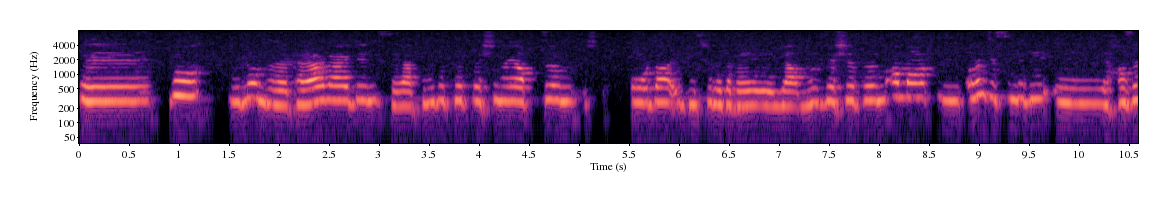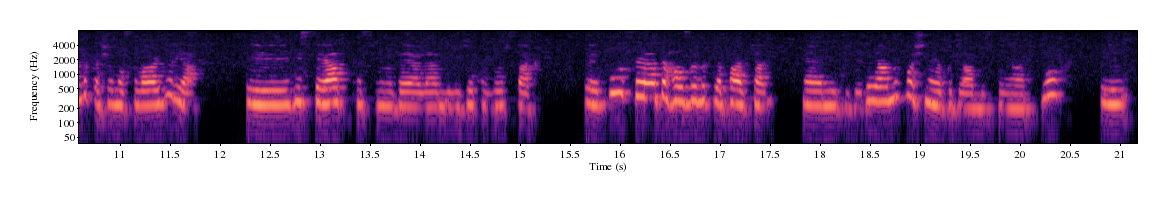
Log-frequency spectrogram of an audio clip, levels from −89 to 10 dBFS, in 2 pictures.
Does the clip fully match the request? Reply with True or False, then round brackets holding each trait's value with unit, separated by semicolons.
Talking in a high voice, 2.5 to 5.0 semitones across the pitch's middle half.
True (260 Hz; 3.7 semitones)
